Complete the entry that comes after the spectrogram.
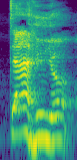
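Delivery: Taiyo sung nasal and loud. Shown as a demonstration. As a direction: put it in the nose. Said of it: "did you just hear how my voice became nasal".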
